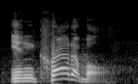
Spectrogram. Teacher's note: So the second syllable there has a little bit of stress, right? A little bit extra amplitude, more sound. It's louder.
